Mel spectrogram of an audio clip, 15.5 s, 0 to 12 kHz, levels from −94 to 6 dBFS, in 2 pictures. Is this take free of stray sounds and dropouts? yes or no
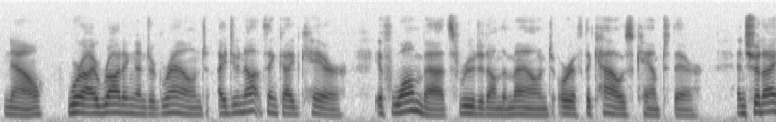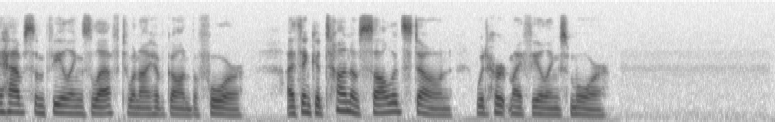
yes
